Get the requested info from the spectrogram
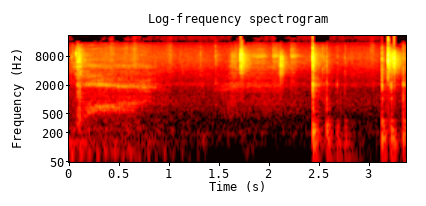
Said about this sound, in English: So I rolled one of my dice into the direct center. Yeah, so I rolled another danger roll, but in the first scene, there is no danger, so it's okay.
